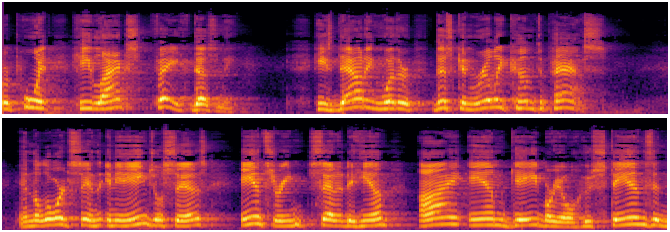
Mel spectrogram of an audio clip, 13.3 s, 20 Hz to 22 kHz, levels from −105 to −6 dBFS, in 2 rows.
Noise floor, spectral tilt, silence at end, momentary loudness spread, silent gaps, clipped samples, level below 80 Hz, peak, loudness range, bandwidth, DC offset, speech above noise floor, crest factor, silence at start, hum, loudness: -61 dBFS; -4.5 dB/octave; 0 s; 8 LU; none; under 0.1%; -66 dBFS; -2 dBFS; 2 LU; 14 kHz; under 0.1%; 44 dB; 16 dB; 0 s; none; -18 LUFS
